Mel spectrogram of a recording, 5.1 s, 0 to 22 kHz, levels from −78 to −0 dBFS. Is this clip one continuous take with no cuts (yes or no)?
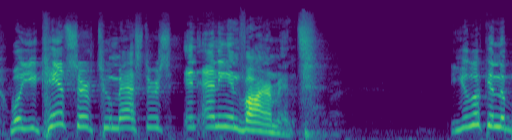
yes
